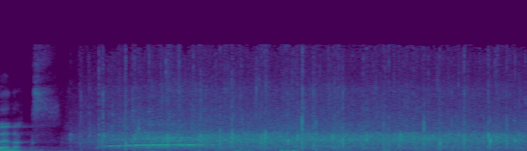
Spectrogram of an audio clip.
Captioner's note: audience applauding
